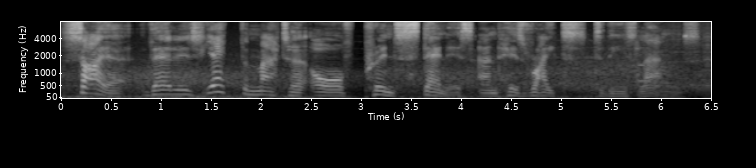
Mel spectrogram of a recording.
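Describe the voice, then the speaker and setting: An actor playing an obsequious, greedy middle-aged count in a video game, speaking in a formal, deferential way. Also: male voice, mid-range voice, sing-song, slow pace, noisy background. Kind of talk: dramatic video game acting.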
